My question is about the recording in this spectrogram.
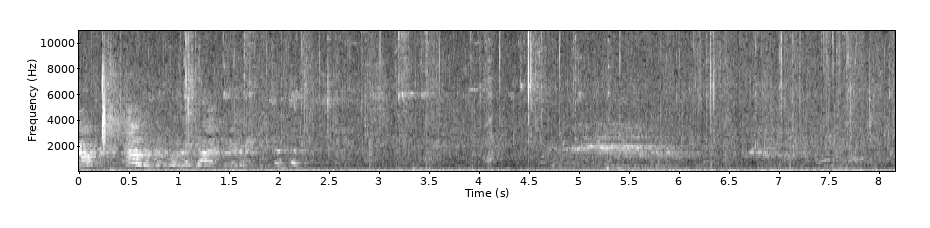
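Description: A horse whinnying briefly near the start, over the faint hoofbeats of horses walking and trotting on soft arena footing.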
